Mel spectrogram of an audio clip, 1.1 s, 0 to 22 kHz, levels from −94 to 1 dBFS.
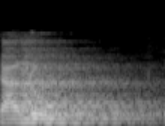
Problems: echo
